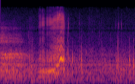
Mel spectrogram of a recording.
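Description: Nylon cable tie being pulled tight through its ratcheting head: a short zip about half a second in, then a run of fine clicks near the end.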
